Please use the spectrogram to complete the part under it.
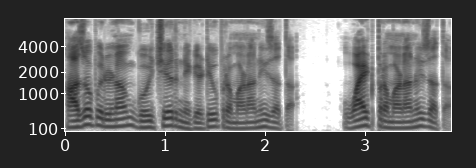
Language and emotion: Goan Konkani, neutral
